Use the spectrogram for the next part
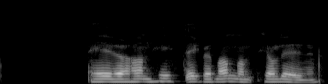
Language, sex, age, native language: Icelandic, male, 15, Icelandic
